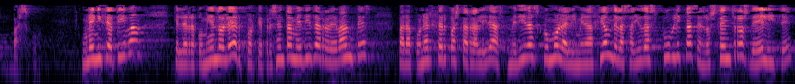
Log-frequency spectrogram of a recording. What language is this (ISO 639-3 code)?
spa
